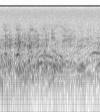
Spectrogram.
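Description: Several people talking at once: overlapping, unintelligible chatter of a small group.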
